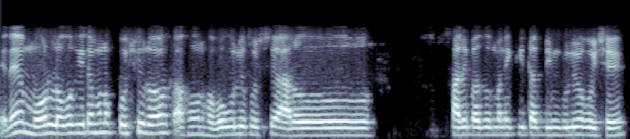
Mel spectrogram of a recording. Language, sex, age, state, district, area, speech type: Assamese, male, 30-45, Assam, Goalpara, rural, conversation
